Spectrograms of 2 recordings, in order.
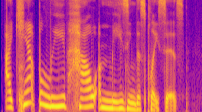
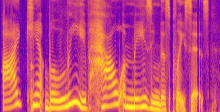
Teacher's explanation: Notice the stress on can't and amazing and the rhythm of the sentence.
